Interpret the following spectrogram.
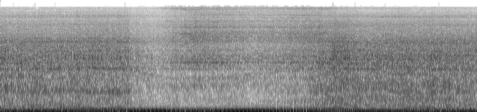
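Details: DeLorean with manual transmission, months after fuel/lambda/idle troubleshooting and catalytic converter back-pressure check: cold start with strong steady low rumble, brief rev lift, then settles evenly into smooth healthy idle.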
